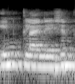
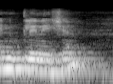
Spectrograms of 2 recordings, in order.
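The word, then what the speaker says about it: inclination: इंक्लिनेशन कुछ लोग इनक्लाइनेशन कहते हैं, जबकि ये पढ़ना है इंक्लिनेशन, चूंकि उच्चारण ही ऐसा होता है।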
